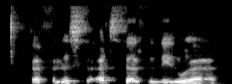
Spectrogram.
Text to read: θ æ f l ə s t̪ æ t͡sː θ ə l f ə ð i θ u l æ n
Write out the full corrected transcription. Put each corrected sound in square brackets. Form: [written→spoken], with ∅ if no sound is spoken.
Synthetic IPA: θ æ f l ə s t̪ æ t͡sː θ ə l f ə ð i [θ→ð] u [l→ɾ] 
